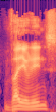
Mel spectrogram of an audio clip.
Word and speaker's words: Violins: Violins, les violons au pluriel, ça se prononce de la même façon à peu près en anglais que violence, c'est-à-dire la violence.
